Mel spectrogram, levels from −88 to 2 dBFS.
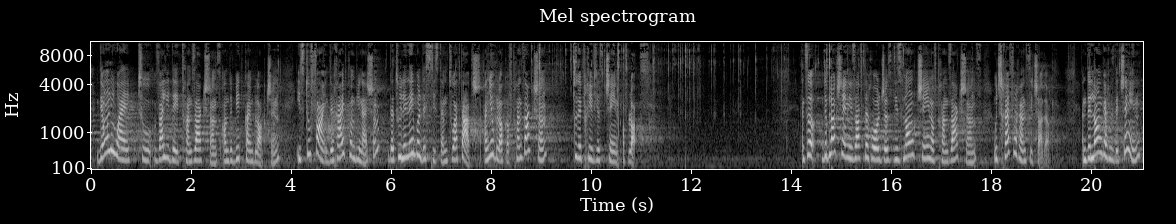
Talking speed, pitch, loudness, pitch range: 160 wpm, 270 Hz, -25 LUFS, 245-335 Hz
